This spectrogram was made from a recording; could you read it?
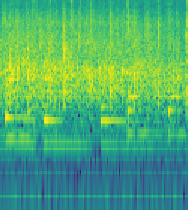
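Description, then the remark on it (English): A concert crowd applauds the opening band steadily, a dense wash of clapping that holds an even level throughout, with a few faint sustained musical tones humming beneath it. “Give them another hand.”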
